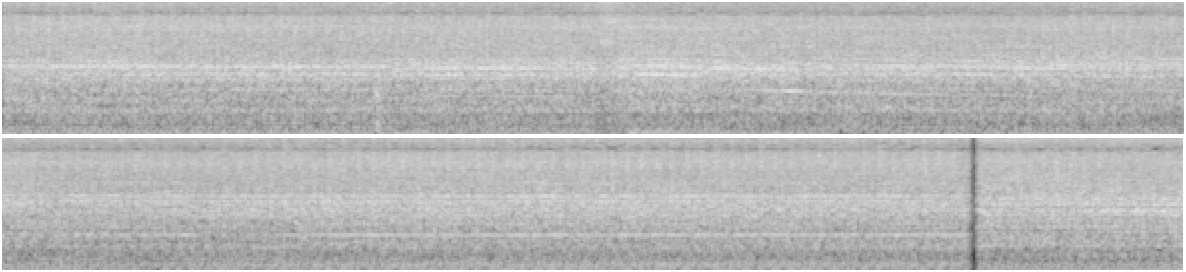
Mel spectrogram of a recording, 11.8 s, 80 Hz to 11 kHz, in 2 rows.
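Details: V8 running after Quadrajet carburetor rebuild, restarted with fuel poured in the carb and battery charging; holds a fast even speed with no drop toward normal idle, idling too high.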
